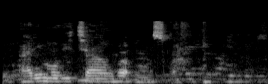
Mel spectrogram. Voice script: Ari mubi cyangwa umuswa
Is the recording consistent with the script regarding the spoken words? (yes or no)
yes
